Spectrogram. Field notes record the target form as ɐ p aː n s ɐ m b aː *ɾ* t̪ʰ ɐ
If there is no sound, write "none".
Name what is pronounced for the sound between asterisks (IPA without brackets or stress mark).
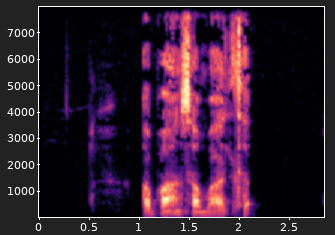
l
